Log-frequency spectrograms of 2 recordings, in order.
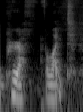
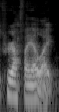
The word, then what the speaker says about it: Pre-Raphaelite: word to say prite I always thought it was PR raphaelite and then I heard it pronounced by some English people and thought okay if they know how to say it then I guess I got to go along with that so anyway that's what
